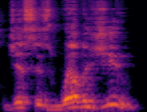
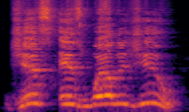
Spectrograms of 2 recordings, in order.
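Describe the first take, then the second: First: Said in the usual way. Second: Higher, punched "Just as well as you"; emphatic repeat. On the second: Real, not acted. Streamer lecturing the arrested woman, emphatic "Just as well as you". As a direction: drive home each word of "Just as well as you", pitched up.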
